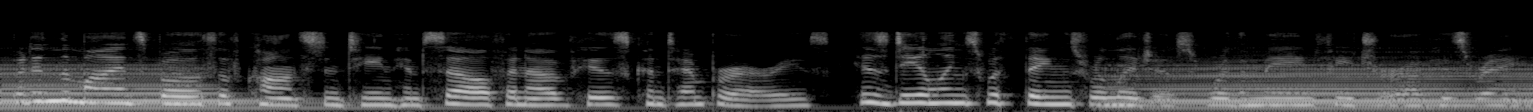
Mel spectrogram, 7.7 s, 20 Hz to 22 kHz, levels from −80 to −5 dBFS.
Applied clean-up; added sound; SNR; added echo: none; Bowed string instrument; 6 dB; none.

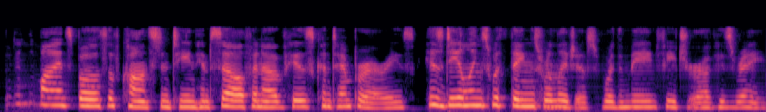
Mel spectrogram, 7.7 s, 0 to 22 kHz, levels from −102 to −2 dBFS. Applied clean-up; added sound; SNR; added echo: neural mask model DeepFilterNet 3.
